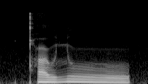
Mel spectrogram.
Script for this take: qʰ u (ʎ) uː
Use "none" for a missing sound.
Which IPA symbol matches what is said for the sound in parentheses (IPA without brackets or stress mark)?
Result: ʎ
